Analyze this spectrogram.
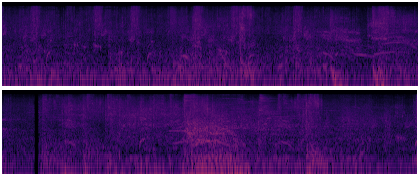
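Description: Metal blades slash and strike repeatedly in quick bursts.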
